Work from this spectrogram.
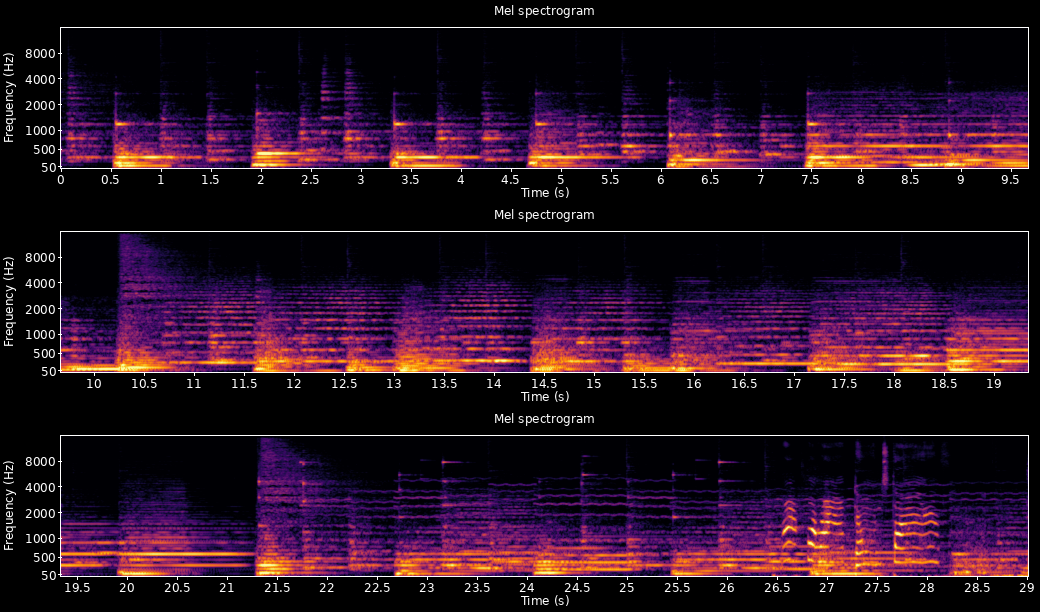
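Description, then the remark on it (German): Quirky game music with a muted trumpet playing a nasal, quacking melody over a steady, bouncing rhythm of bass and percussion, loud and continuous, with no one speaking. “dieses Geräusch, habe ich übrigens gelesen, wird von einer gedämpften Trom Trompete gemacht.”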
